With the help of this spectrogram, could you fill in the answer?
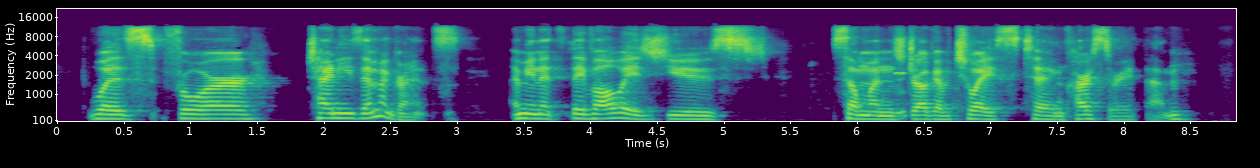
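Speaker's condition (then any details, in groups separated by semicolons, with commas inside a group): No condition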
